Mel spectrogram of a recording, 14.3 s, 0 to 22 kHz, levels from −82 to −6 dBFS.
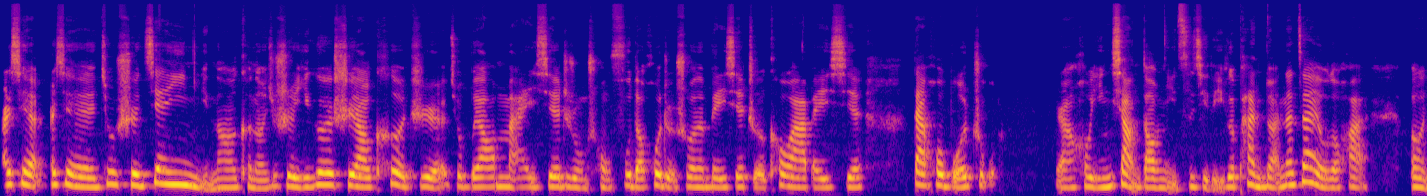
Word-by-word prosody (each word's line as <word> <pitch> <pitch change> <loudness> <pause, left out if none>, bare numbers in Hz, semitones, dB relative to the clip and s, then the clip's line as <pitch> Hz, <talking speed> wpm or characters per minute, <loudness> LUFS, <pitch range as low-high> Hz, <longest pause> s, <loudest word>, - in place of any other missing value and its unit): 而 235 - +3
且 240 -3 +2
而 240 - +3
且 205 -6 +2
就 240 +6 -2
是 230 -1 +4
建 245 +3 +3
议 245 - +6
你 210 -1 +1
呢， 180 +1 -4
可 190 - -6
能 165 -1 -5
就 210 - -8
是 205 -3 +2
一 190 0 -2
个 235 +2 +5
是 230 0 +1
要 190 -3 +5
克 240 +1 +1
制， 200 -2 -1
就 215 -3 -5
不 195 -1 -4
要 195 0 0
买 190 -1 -3
一 190 - -5
些 195 +1 +1
这 195 0 -4
种 175 -2 -3
重 185 -3 -8
复 220 +4 -2
的， 180 -2 +1
或 225 +6 +3
者 215 - -2
说 195 -1 -3
呢， 190 - -1
被 185 -1 -3
一 - - -2
些 195 +1 -2
折 200 - -3
扣 225 -3 -3
啊， 185 -2 +2
被 180 -1 -5
一 180 - -3
些 190 0 -2 0.5
带 240 -3 +5
货 225 0 +3
博 205 -2 +1
主， 415 - -6 0.6
然 180 0 -5
后 200 0 -2
影 185 +1 0
响 220 -2 +2
到 180 -1 0
你 175 - -6
自 195 - -6
己 185 -2 -3
的 - - -9
一 165 - -7
个 195 +1 +1
判 205 -1 0
断。 195 0 -2
那 230 +2 +2
再 290 +2 +2
有 195 -6 +1
的 175 0 -3
话， - - -6 0.4
嗯， 190 -3 -1
195 Hz, 280 characters per minute, -21 LUFS, 185-225 Hz, 0.6 s, 议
